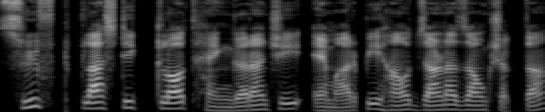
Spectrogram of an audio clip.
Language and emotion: Goan Konkani, neutral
